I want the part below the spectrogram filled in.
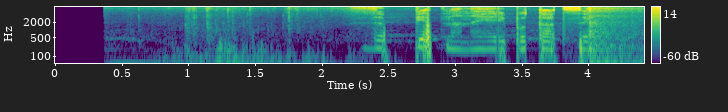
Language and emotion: Russian, angry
